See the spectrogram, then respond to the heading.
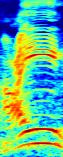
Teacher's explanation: আইনটা কণ্ঠনালীর অর্থাৎ গলার মাঝখান থেকে উচ্চারিত হয়। আইন, এটাও একটু চিপা।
